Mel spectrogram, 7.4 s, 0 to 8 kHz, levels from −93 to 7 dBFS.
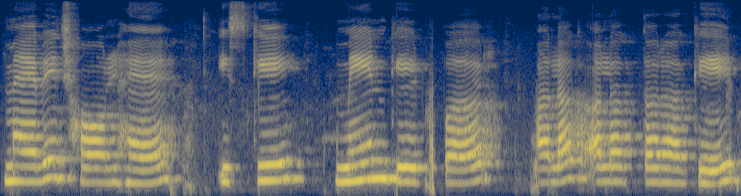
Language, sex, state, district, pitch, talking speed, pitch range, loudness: Hindi, female, Rajasthan, Jaipur, 225 Hz, 90 wpm, 215-245 Hz, -12 LUFS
